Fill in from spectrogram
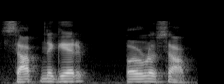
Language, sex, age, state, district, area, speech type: Gujarati, male, 60+, Gujarat, Anand, urban, spontaneous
